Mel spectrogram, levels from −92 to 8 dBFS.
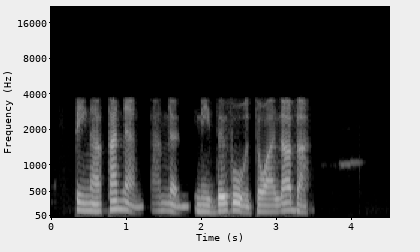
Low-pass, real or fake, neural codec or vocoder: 3.6 kHz; fake; codec, 16 kHz, 0.5 kbps, X-Codec, HuBERT features, trained on balanced general audio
